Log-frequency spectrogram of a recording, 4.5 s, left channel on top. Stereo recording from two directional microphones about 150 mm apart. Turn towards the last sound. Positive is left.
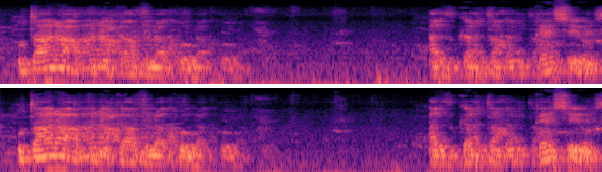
turn(degrees=-25)  # may be behind; listen again after turning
